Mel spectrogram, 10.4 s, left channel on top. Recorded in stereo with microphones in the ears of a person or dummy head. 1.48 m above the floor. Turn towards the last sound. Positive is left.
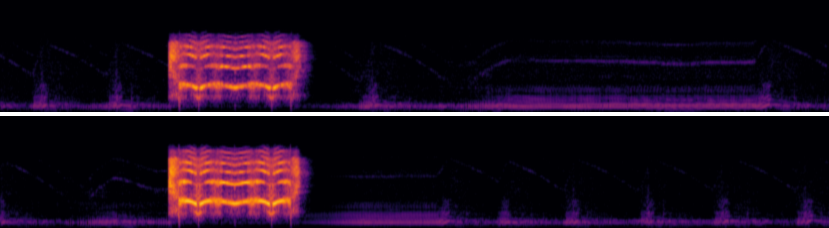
turn(degrees=-50)  # may be behind; listen again after turning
